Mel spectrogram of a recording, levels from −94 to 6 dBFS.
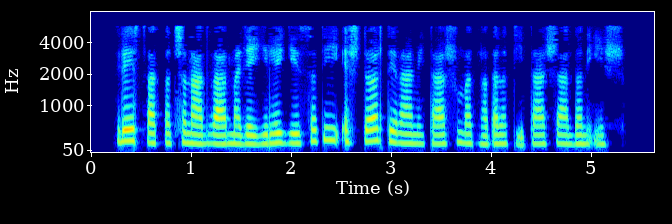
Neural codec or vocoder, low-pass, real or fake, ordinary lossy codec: codec, 24 kHz, 0.9 kbps, WavTokenizer, large speech release; 7.2 kHz; fake; MP3, 24 kbps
